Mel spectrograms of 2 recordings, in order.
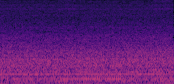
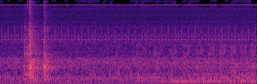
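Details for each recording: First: Cheap Hampton Bay oscillating desk fan made by Midea, after a rattle mainly at startup first blamed on bearings, now runs with a smooth airy hiss and faint hum; the cause was the blade loose from the shaft, and it is quiet again. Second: Hampton Bay (Midea) oscillating desk fan: click, then steady motor hum with a buzzy rattle as it spins up, worst on startup; suspected bearings but the blade had come loose from the shaft; quiet once tightened.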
